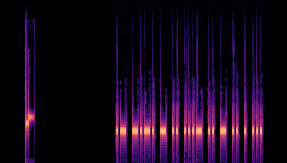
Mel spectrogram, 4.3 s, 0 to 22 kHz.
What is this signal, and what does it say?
Morse code, heard as a keyed tone, about 40 wpm, 700 Hz. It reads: ACTIVITIES
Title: ES:S Suffix - Top 100 Words with Base Words 40wpm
